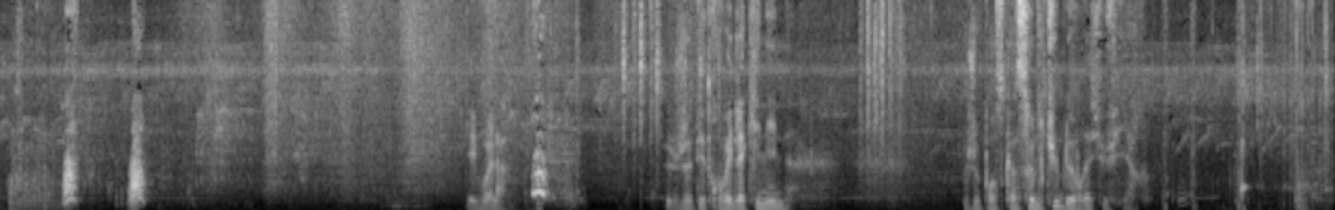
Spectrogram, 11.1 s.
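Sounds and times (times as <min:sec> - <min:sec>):
dog barking: 0:00.5 - 0:01.3, 0:04.4 - 0:04.8
speech: 0:03.9 - 0:04.6, 0:05.5 - 0:06.8, 0:08.1 - 0:09.6.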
